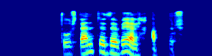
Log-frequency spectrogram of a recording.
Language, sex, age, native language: Icelandic, male, 30-39, Icelandic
